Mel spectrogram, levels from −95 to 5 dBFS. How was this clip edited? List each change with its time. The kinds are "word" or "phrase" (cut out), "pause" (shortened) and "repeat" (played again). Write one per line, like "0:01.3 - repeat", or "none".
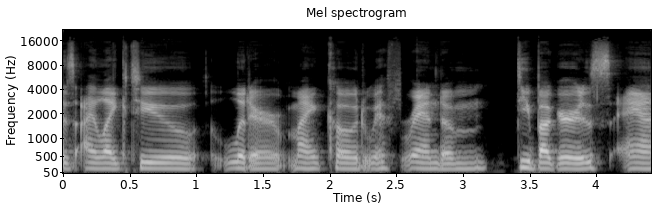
none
